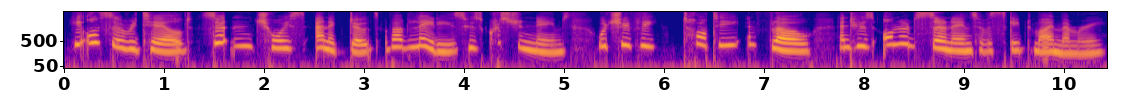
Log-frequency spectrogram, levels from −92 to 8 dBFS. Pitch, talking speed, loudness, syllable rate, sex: 265 Hz, 140 wpm, -21 LUFS, 5.3 syllables/s, female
